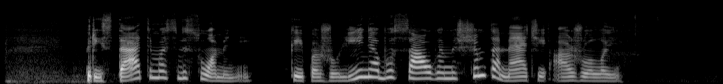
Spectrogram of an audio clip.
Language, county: Lithuanian, Klaipėda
